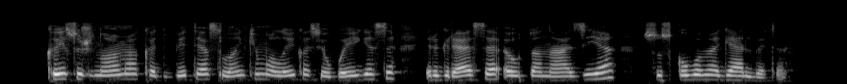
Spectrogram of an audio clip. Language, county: Lithuanian, Vilnius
